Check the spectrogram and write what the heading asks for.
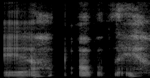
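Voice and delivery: weak sick whisper; barely voiced, exhausted; hoarse whisper. Sick Shura whispering weakly.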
